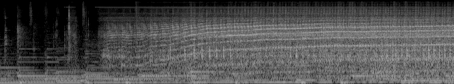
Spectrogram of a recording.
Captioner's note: drill whirs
